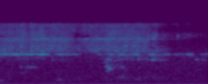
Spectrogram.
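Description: Faint steady hiss of background noise with a thin, constant high-pitched tone running through it, carried over a video-call audio line.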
